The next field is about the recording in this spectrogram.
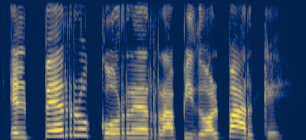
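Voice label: el perro corre rapido al parque, Spanish, female, slow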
